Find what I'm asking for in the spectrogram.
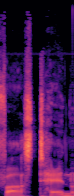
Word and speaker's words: Fast X: Fast X. Pronounced Fast 10,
